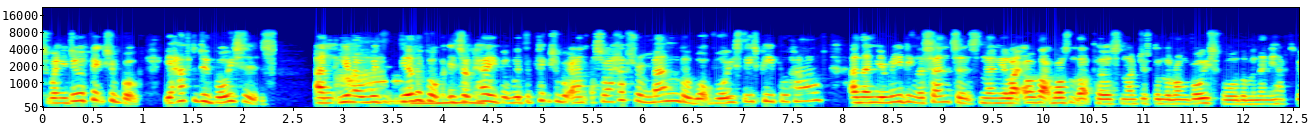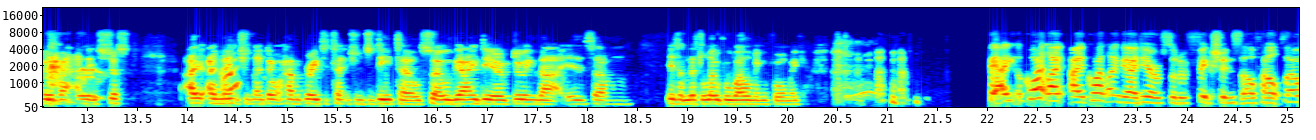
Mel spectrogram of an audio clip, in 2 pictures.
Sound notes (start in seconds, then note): 12.6 laughs; 20.5 laughing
